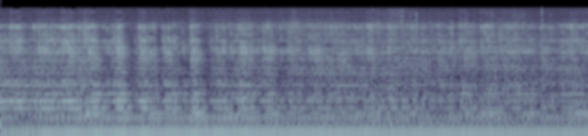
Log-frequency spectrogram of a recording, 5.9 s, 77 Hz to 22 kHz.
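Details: Water heater ticking quickly and fairly regularly, about four per second, over a steady low hum; it does this every evening at exactly 9 PM, and the cause is unclear.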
